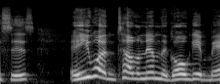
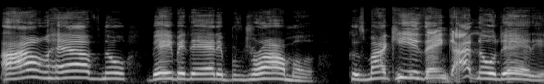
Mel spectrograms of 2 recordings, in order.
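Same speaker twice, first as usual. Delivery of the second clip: mock gleeful, proud, joyful boasting tone. Imitating women quoted as talking about their kids: imitating a gleeful proud tone. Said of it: "you saying that with glee?".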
